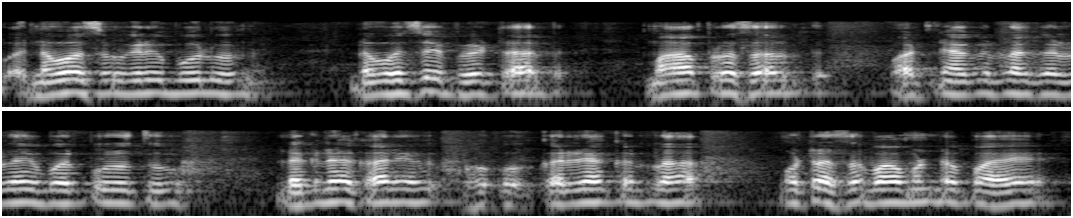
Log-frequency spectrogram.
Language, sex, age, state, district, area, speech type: Marathi, male, 60+, Maharashtra, Nanded, rural, spontaneous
